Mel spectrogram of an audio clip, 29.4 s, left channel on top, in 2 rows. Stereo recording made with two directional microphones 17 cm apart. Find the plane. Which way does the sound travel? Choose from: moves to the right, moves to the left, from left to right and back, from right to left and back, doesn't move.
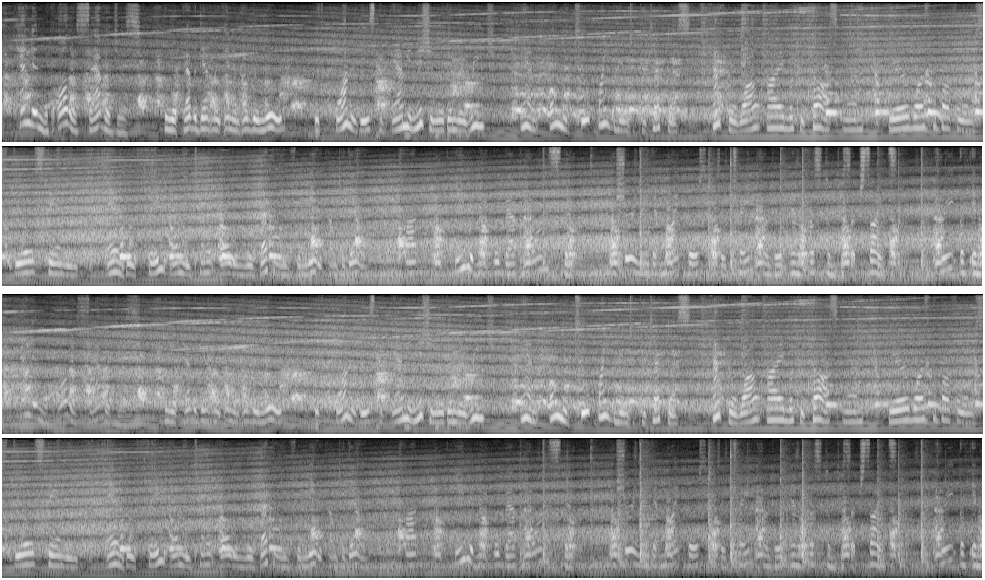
moves to the left.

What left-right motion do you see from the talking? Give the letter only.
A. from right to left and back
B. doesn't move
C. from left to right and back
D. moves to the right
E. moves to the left
C.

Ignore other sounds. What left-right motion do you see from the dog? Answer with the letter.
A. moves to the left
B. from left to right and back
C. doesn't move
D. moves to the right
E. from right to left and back
A.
